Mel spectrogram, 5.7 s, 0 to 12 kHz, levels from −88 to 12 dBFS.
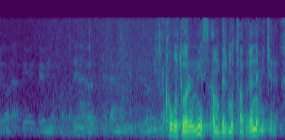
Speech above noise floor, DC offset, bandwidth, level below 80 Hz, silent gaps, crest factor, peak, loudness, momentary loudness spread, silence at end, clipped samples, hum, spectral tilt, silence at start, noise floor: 33 dB; under 0.1%; 7.8 kHz; -66 dBFS; none; 20 dB; -2 dBFS; -18 LUFS; 26 LU; 0 s; under 0.1%; none; -6.5 dB/octave; 0.9 s; -50 dBFS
